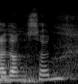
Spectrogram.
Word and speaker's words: Adanson: Comment on prononce Adanson, parce qu'il est français. Oui, il est français. Il prétend qu'il est d'origine écossaise. Donc, dire Adanson.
